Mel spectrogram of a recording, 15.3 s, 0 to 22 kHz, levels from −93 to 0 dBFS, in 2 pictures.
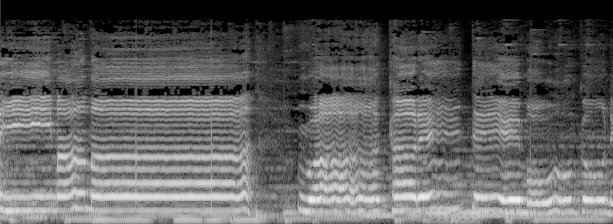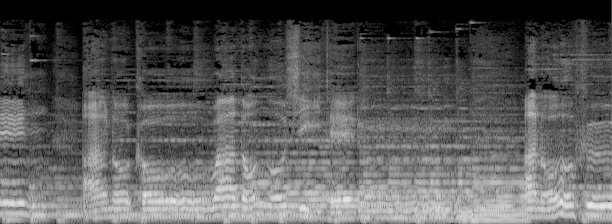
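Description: Sharp single clicks occur at 1.7 s, 2.64 s and 6.63 s, each likely from dropped samples: well under a millisecond of the stream goes missing, so the waveform leaps abruptly. Unlike a dropout, no audible gap or silence follows, just one instantaneous tick.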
